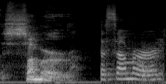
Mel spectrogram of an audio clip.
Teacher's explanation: A very strong, I think it's a retroflex, but it might be bunched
